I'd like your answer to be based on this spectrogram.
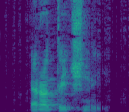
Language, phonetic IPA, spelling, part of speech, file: Ukrainian, [erɔˈtɪt͡ʃnei̯], еротичний, adjective, LL-Q8798 (ukr)-еротичний.wav
- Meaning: erotic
